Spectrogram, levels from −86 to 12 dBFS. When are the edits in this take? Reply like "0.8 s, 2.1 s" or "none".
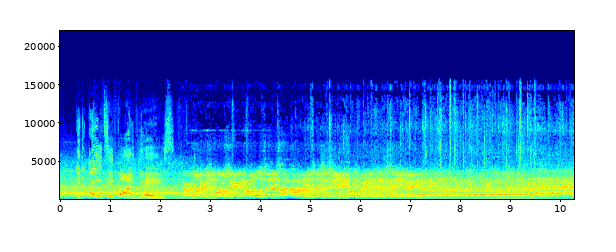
none

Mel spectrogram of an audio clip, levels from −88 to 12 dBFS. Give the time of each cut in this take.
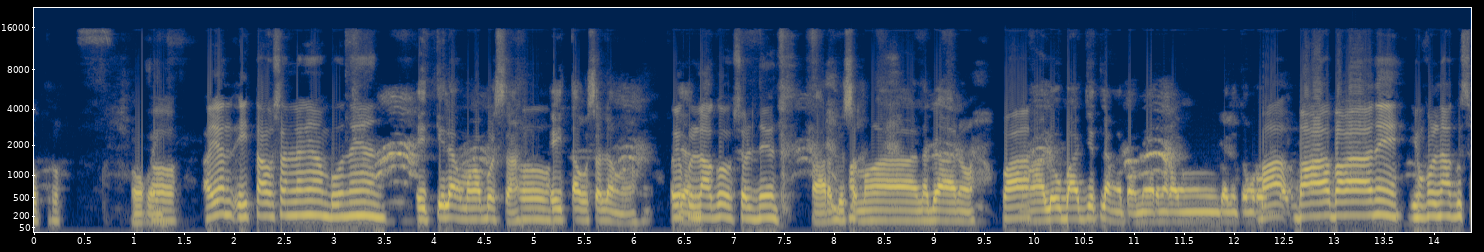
1.1 s

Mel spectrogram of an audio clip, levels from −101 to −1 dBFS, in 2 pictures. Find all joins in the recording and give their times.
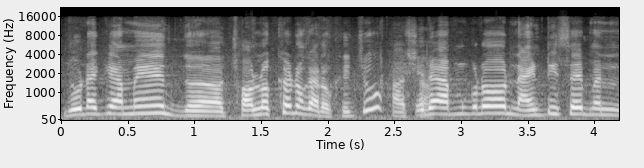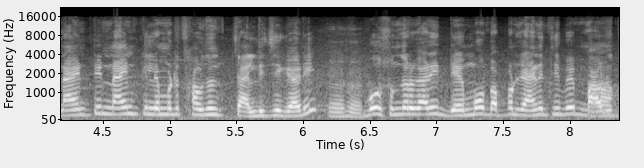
none

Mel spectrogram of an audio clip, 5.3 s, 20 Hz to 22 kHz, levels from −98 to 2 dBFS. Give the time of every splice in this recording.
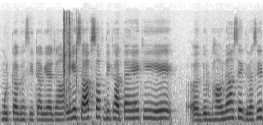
1.3 s

